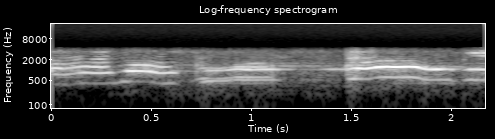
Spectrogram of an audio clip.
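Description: A pop song: a sung melody over backing music, phrase following phrase.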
